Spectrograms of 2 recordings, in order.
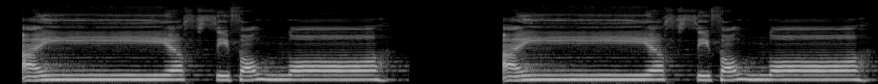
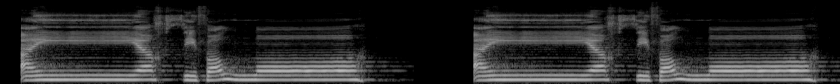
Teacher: یہاں پر دیکھیں نون ساکن الگ کلمے میں ہے اور حروف یرملون میں سے یا الگ کلمے میں ہے، تو یہاں پر اظہار مطلق نہیں، یہاں پر ادغام ہوگا غنہ کے ساتھ۔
